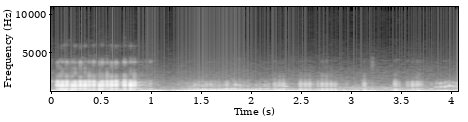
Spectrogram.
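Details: Male kitten purring while being massaged and groomed indoors: a steady low rumble runs throughout, with a bright rustling burst of fur stroking in the first second and softer brushing sounds later.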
